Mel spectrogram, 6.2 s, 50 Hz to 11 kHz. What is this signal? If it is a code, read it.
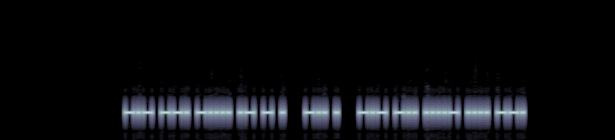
Morse code, heard as a keyed tone, about 37 wpm, 700 Hz. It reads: KG6ATE DE KD4HG
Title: USA Callsign DE Callsign 40wpm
